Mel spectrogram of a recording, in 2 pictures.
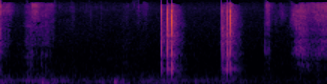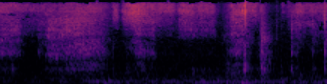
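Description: Long acrylic nails tap and scratch across the glossy printed front cover of a large, closed hardcover cookbook with a laminated cardboard cover, lying flat on a table. Soft, bright scratching and rubbing hiss runs throughout, broken by pairs of sharp, dry clicking taps that die away almost instantly.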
